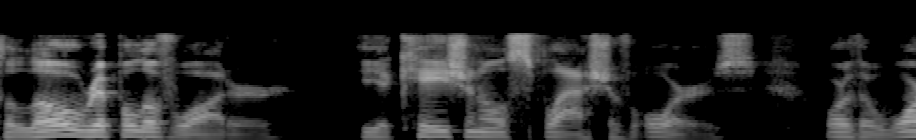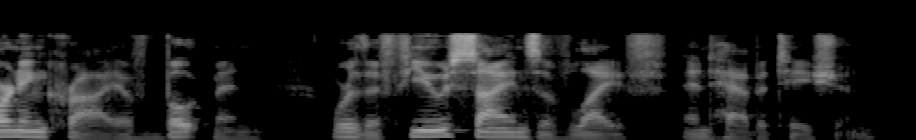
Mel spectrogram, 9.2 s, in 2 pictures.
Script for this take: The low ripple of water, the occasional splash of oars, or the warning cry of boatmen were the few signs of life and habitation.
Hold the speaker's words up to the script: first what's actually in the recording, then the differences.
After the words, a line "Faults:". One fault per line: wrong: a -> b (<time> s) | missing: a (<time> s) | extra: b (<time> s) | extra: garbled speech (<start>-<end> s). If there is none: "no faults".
The low ripple of water, the occasional splash of oars, or the warning cry of boatmen were the few signs of life and habitation.
Faults:
no faults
